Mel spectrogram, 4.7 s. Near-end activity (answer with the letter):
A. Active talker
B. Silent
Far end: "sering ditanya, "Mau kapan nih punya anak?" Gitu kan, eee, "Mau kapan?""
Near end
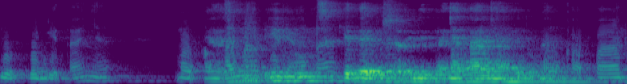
A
